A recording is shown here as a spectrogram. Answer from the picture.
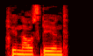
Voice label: "hinausgehend", German; adjectives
